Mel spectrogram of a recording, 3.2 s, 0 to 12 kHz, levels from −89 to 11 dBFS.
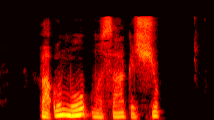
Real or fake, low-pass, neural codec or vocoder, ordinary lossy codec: real; 7.2 kHz; none; AAC, 32 kbps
